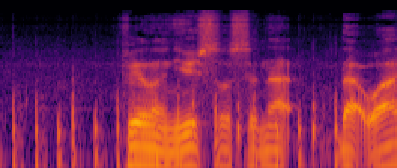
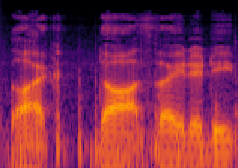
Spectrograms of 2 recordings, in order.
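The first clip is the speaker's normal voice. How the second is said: Darth Vader deep; 4 semitones lower than usual. Pretend. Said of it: "Is it gonna get deeper?".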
